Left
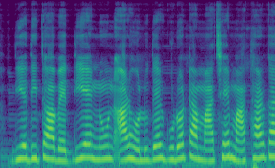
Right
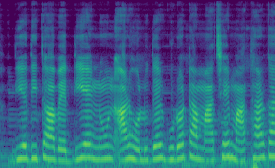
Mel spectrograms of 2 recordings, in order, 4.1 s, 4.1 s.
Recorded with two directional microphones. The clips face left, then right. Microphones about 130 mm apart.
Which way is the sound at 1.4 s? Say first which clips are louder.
Left 5 dB; 35° left (ahead or behind).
